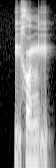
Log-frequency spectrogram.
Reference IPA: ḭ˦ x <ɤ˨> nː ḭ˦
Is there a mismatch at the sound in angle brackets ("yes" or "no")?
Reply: no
